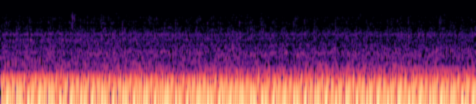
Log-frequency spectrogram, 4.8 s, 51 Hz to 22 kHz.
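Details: 1979 BMW 633CSi back on the road after 5 years, X-pipe near-straight exhaust: deep, even exhaust pulse with steady rhythm, no misfire or knock; healthy normal idle.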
